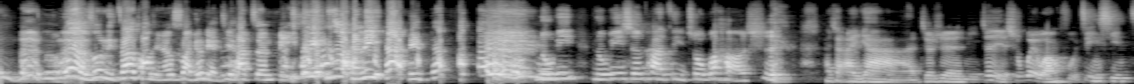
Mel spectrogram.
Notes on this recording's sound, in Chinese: 抱歉這一集因為錄音設備設定問題，導致聲音不盡理想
